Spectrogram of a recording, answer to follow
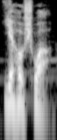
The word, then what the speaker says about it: Yehoshua: First-century Christians who spoke Hebrew would have pronounced his name Yehoshua, while those who spoke Greek would have said Jesus.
